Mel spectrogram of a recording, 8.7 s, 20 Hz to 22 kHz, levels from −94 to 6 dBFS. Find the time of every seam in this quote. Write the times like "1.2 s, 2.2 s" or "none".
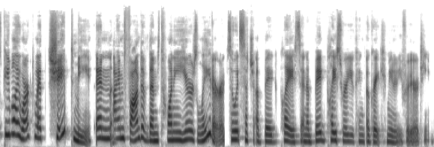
2.5 s, 3.2 s, 4.8 s, 7.3 s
